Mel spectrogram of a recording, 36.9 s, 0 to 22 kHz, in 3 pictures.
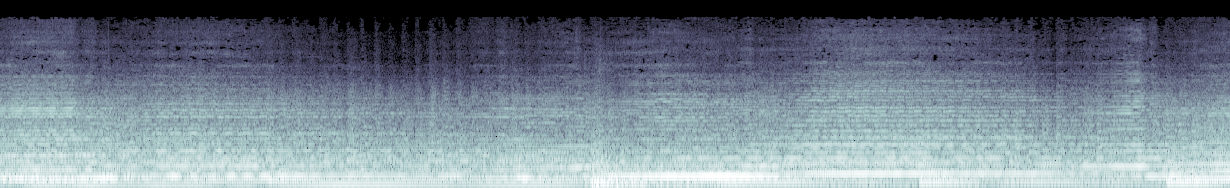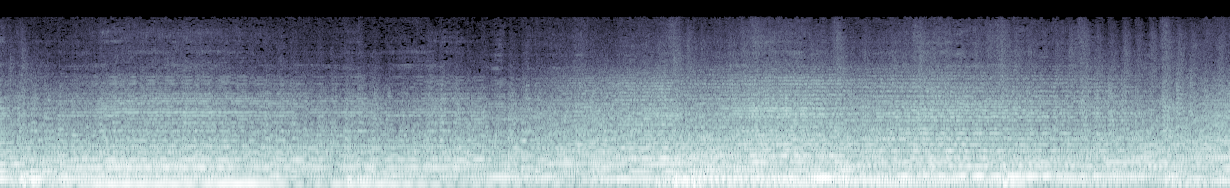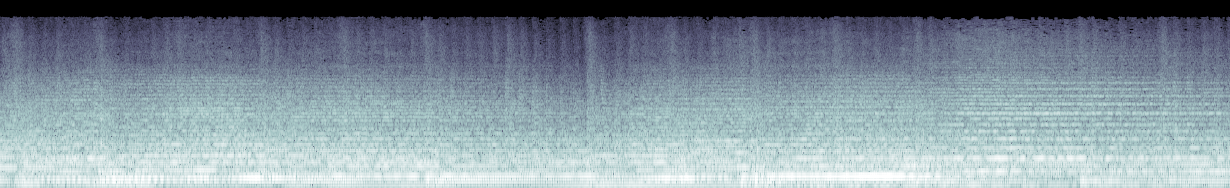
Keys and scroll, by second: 7.9 Home, 9.8 ctrl+z, 12.0 ctrl+z.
